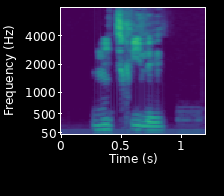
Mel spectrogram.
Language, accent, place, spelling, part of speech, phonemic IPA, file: French, France, Lyon, nitriler, verb, /ni.tʁi.le/, LL-Q150 (fra)-nitriler.wav
- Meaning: to nitrilate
